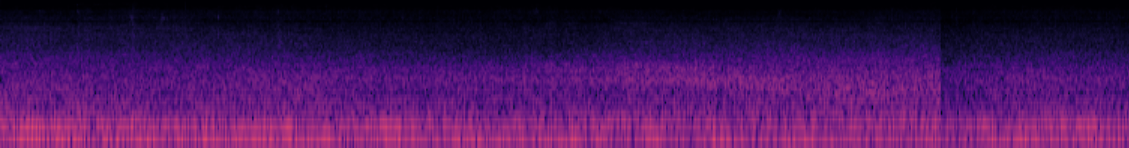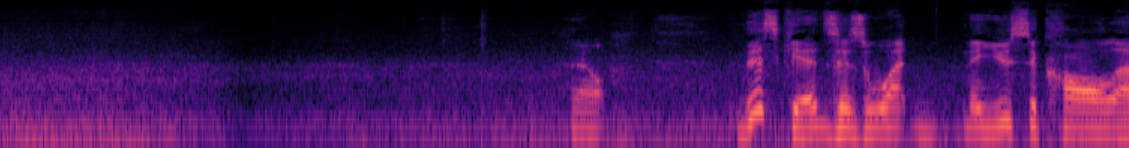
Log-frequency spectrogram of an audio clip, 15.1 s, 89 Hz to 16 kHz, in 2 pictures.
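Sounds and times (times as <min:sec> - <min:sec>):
car engines humming: 0:00.0 - 0:15.0
tyres on road: 0:00.0 - 0:15.0.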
